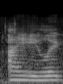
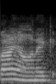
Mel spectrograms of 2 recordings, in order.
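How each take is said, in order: First: The name is said like 'Ialic', with an l. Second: The name is said like 'Ionic', with an n. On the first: The speaker calls it right. "it's Ialic" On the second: The speaker calls it wrong. "It's not Ionic"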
